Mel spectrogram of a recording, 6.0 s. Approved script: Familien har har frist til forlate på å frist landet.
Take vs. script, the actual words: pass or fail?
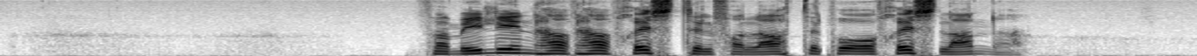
pass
